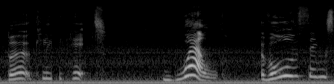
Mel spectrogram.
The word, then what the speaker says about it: Berkeley Pit: It's called Barkley Pit. Well, they'll pronounce it Berkeley over there. Berkeley Pit.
